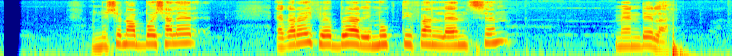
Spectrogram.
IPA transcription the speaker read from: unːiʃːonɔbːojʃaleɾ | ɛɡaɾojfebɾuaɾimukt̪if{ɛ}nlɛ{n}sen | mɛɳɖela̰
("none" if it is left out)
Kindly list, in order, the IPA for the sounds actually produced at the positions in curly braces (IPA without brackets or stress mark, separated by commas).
a, n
